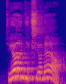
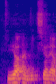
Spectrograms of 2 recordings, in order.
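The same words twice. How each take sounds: First: The voice rises at the end. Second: The voice falls at the end. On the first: It asks a question. "là, ça devient une question" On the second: It states a fact. "c'est une phrase déclarative"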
